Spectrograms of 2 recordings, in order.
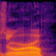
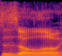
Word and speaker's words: Zolo: to the anime is when the mispronunciation took like a stronghold and everyone started calling him Zoro. But that doesn't make any sense to me. If you go back and read the actual books, it's Zolo.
